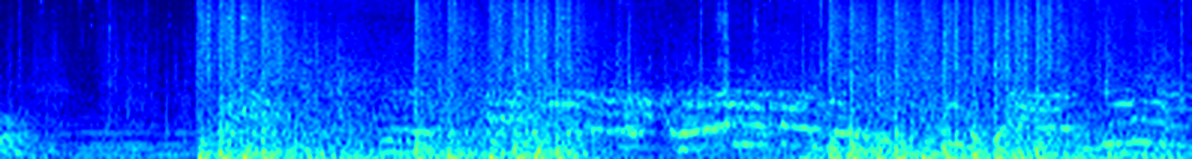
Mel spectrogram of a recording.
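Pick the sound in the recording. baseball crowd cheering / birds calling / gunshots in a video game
gunshots in a video game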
